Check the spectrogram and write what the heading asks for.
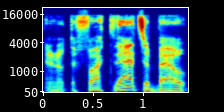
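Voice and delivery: normal talking voice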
